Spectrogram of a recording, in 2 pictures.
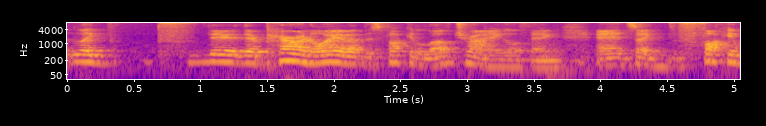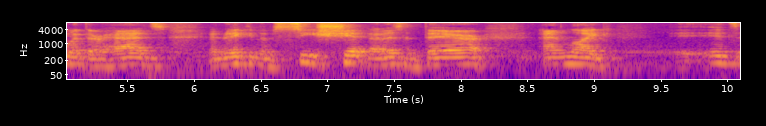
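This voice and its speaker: A man with a fairly high voice rants through a film review in a roomy, echoing space. He sounds drunk and angry, rambling and losing his thread between bursts of swearing. His pitch swings widely as he vents his exasperation. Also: fairly bright tone. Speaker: movie reviewer.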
